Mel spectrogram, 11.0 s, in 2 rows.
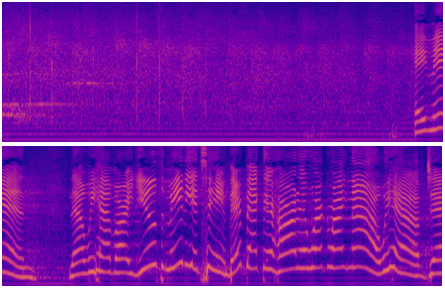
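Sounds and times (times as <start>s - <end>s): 
crowd round of applause: 0.0s - 5.2s
speech: 5.2s - 11.0s.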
